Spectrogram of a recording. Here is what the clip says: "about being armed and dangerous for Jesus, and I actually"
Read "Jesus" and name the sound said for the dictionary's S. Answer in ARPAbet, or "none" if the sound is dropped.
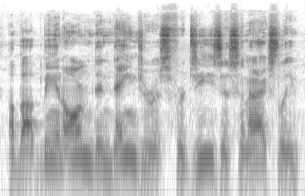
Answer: S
